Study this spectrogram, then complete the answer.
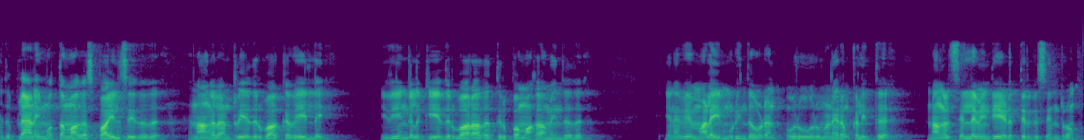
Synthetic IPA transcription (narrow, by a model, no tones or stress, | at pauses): ɪðɯpɪlaːnɐɪmɔt̪ːɐmaːɣɐspaːjɪlsɛjðɐðɯnaːŋɡɐɭɐndrɯɛðɪɾbaːkːɐʋeːɪlːɐɪ | ɪðɯɛŋɡɐɭɯkːɯɛðɪɾbaːɾaːðɐt̪ɪɾɯpːɐmaːɣɐːmɐɪnd̪ɐðɯ | ɛnɐʋeːmɐlɐɪmʊɽɪnd̪ɐʋɯɽɐnɔɾɯɔɾɯmɐnɛɪɾɐmkɐɭɪt̪ːɯnaːŋɡɐɭsɛlːɐʋeːɳɖɪjɐɛɽɯt̪ːɪɾkɯsɛndro̰ːm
